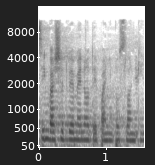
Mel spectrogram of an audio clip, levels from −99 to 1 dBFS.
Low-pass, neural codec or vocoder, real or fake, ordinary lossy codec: 14.4 kHz; vocoder, 44.1 kHz, 128 mel bands every 512 samples, BigVGAN v2; fake; MP3, 48 kbps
